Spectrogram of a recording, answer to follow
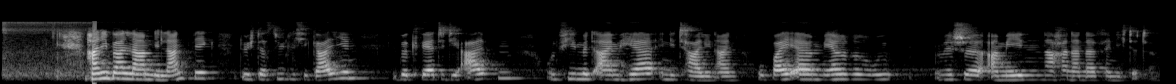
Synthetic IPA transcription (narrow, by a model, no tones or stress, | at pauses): hanibalnaːmdeːnlantv̥eːk | d̥ʊɐçd̥asz̥yːtlɪçəɡaljən | ʔyːbɐkv̥eːɐtədiːʔa̰lp̚m̩ | ʔʊntfiːlmɪtʔa̰ɪnəmɦeːɐʔɪnitʰaːljənʔaɪnvobaɪʔeːɐmeːʁ̞əʁəʁyː | mɪʃəʔa̰ɐmeːənːaːχaɪnandɐfɛɐnɪçtətʰə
